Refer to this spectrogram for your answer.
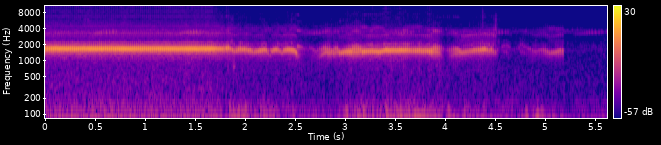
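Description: An American toad gives a long, steady, musical trill, then several shorter trills.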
